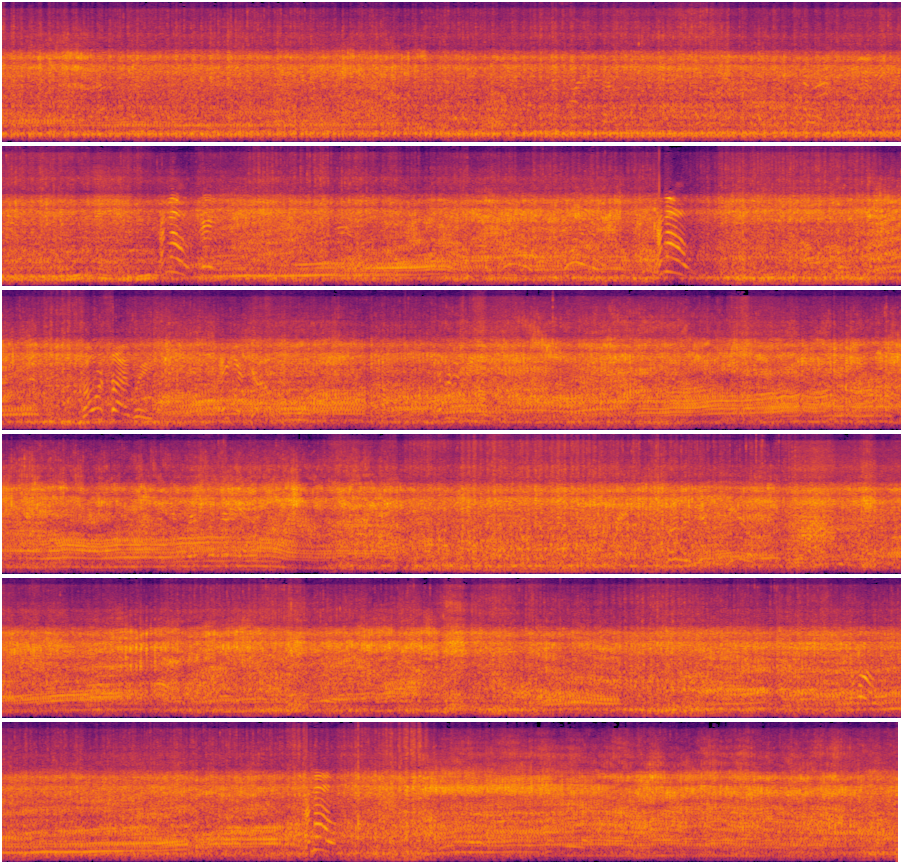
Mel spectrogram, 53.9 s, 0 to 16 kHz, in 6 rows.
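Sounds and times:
pickup engine revving hard: 0.0s - 53.9s.

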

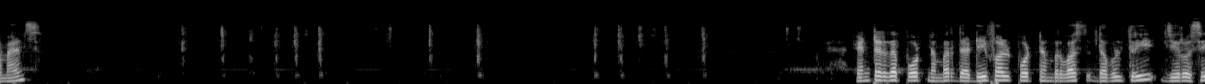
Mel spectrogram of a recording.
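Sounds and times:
keyboard keys clicking: 1.8s - 4.9s, 5.9s - 7.2s.

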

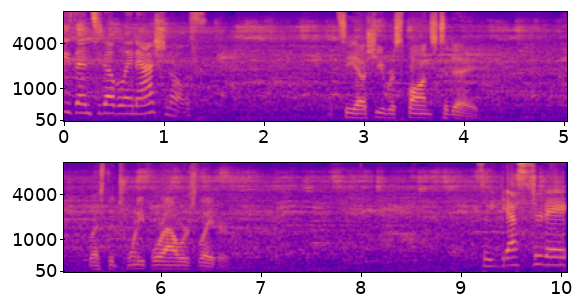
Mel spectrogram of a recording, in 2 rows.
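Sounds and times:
crowd murmur: 0.0s - 10.0s
music playing in a hall: 0.0s - 10.0s.

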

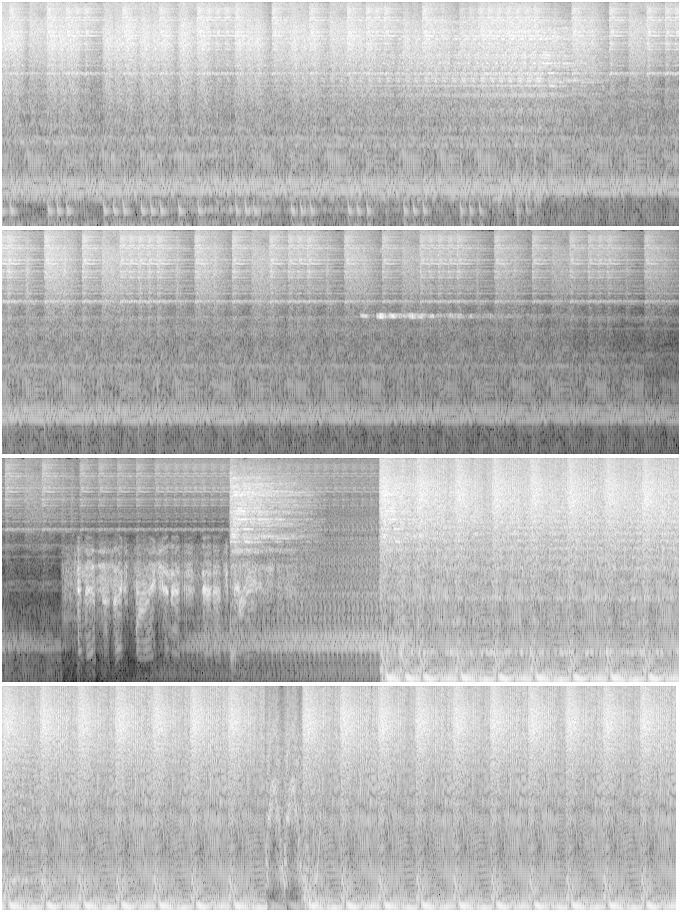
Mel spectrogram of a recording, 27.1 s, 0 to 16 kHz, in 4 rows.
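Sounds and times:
spoken vocal sample: 14.2s - 16.5s
fast kick drum: 17.3s - 27.0s.

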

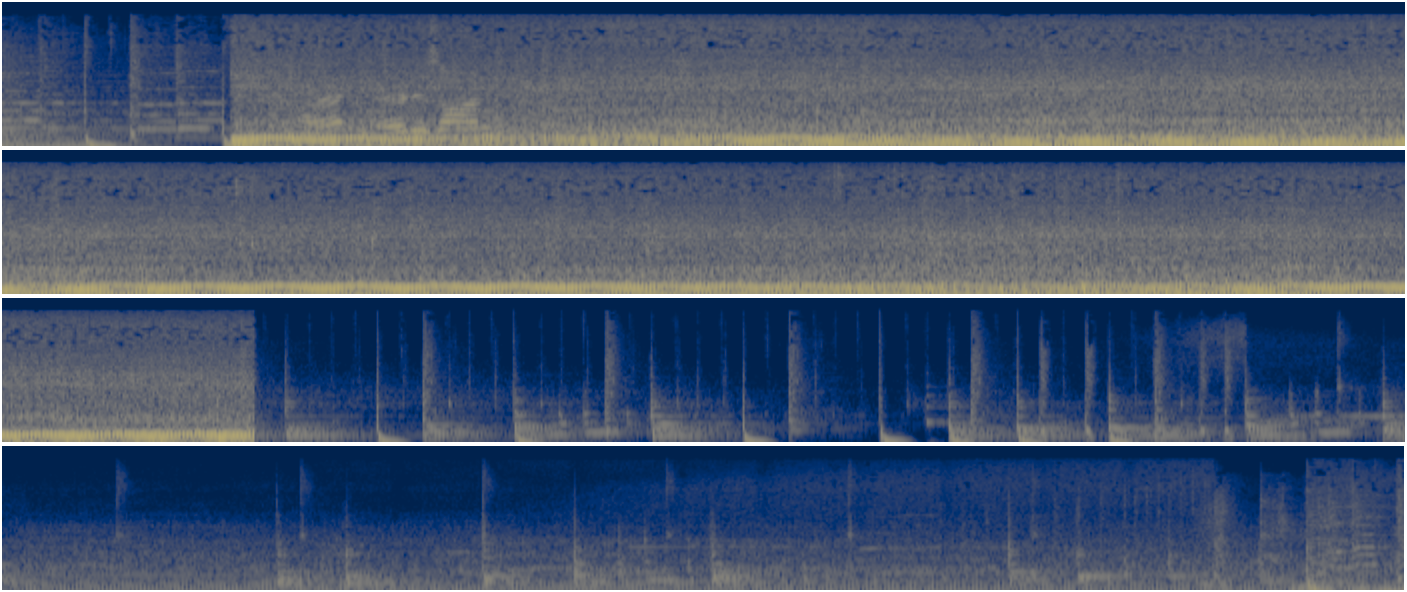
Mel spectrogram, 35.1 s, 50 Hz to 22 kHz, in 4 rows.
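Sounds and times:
tractor diesel engine running: 1.4s - 19.2s, 26.4s - 35.0s.

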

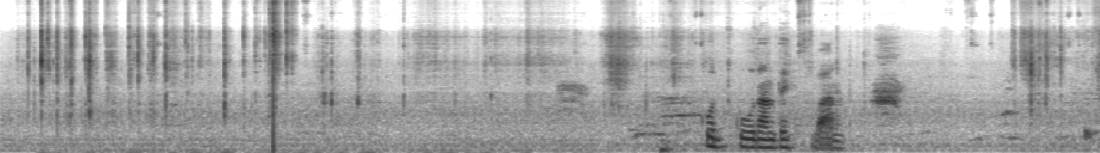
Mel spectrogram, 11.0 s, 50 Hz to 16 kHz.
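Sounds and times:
plastic packet rustling: 10.1s - 11.0s.

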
